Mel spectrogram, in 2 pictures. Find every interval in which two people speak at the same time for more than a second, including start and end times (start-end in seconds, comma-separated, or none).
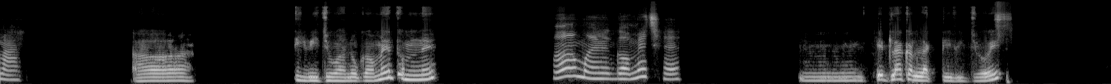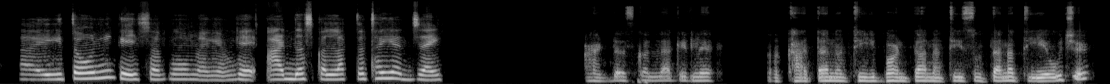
none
